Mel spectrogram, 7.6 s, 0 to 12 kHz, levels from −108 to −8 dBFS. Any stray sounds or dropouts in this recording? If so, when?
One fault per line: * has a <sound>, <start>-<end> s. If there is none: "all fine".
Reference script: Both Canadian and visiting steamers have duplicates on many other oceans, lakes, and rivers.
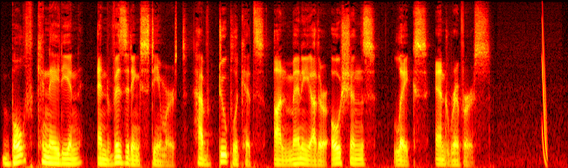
* has a dropout, 2.3-2.4 s
* has a chirp, 7.2-7.3 s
